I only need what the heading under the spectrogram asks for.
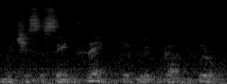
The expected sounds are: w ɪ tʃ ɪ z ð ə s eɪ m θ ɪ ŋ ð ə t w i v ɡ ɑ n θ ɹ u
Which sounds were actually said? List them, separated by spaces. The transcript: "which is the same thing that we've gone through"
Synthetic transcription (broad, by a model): w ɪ tʃ ɪ z ð ə s eɪ m θ ɪ ŋ ð ə t w i v ɡ ɑ n θ ɹ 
